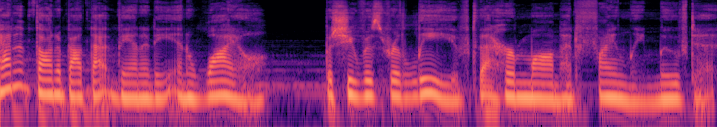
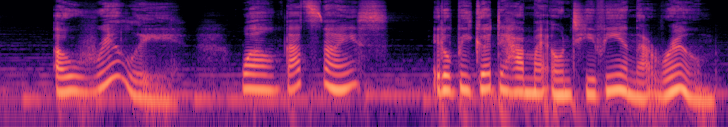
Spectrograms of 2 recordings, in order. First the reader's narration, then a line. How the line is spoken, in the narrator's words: Kate said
